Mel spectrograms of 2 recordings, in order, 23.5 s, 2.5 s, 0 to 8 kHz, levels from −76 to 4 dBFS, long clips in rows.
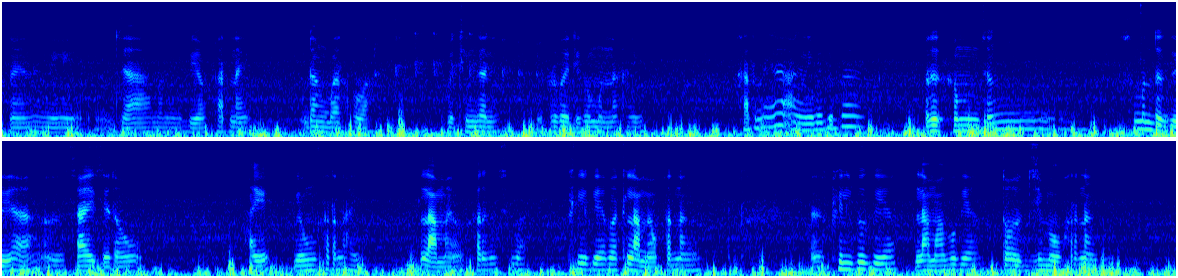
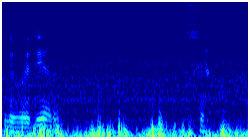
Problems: constant background noise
